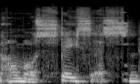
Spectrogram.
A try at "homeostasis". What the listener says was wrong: It's homeostasis, man. You said homostasis. You said homostasis, man.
